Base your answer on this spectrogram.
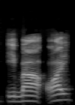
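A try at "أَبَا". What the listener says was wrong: ইবা নয়, আবা। আবা হামজা জাবার আ। আবা।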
